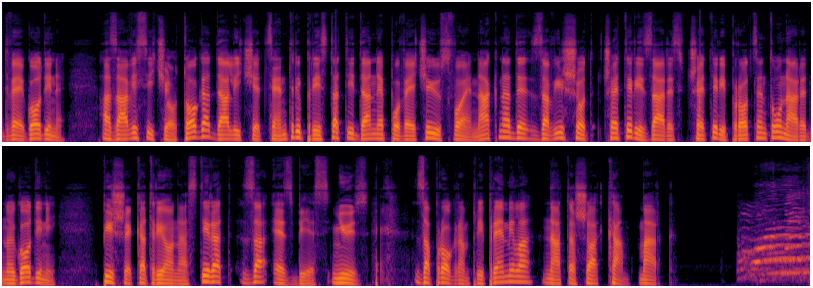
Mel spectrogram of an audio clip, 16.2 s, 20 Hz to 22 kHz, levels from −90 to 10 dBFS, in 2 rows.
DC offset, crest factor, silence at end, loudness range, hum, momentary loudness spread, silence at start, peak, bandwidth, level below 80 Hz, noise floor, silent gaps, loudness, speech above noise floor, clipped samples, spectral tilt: under 0.1%; 18 dB; 0 s; 2 LU; none; 7 LU; 0 s; -4 dBFS; 16.5 kHz; -48 dBFS; -72 dBFS; none; -21 LUFS; 51 dB; under 0.1%; -6 dB/octave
